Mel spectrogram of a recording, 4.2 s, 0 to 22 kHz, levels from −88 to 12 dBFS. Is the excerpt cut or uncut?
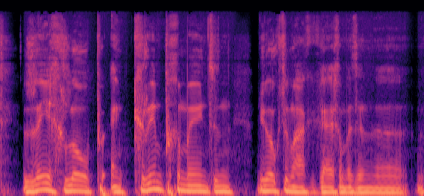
uncut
